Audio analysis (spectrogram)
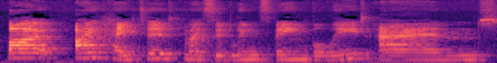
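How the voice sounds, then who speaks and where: A woman giving outspoken, emphatic commentary in a video blog, talking loudly and firmly about what she stands for. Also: mid-range voice, steady tone, takes it slowly, echoey room, low-quality recording. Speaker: video creator. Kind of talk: opinionated commentary vlog.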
